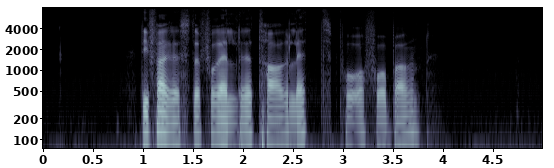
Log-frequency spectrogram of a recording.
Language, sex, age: Norwegian, male, 25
